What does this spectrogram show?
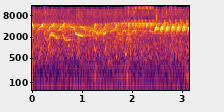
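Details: White-rumped shama song used to train captive birds: swooping whistled notes, then a steady series of rapid high clicking trill notes toward the end, over soft hiss.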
